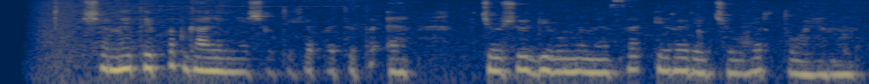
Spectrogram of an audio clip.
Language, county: Lithuanian, Alytus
